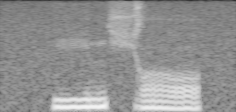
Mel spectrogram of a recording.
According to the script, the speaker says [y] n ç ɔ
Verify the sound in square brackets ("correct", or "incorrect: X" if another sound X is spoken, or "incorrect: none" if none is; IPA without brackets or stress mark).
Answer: incorrect: i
